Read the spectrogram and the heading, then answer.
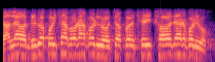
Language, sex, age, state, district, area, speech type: Odia, male, 60+, Odisha, Angul, rural, conversation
